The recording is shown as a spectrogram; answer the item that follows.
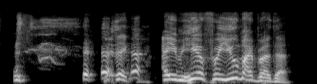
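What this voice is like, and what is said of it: Put-on foreign accent. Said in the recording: “He's going to start talking with an accent.”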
